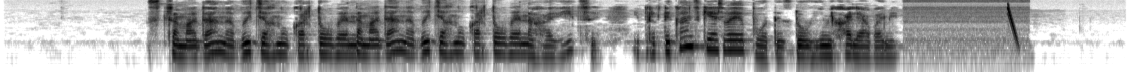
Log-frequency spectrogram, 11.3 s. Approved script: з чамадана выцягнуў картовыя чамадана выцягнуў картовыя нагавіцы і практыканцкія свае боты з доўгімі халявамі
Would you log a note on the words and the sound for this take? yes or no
yes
